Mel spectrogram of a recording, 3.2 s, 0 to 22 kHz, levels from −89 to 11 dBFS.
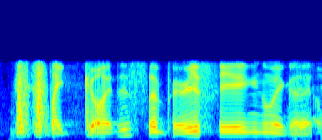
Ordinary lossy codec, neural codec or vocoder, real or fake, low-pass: none; none; real; 3.6 kHz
